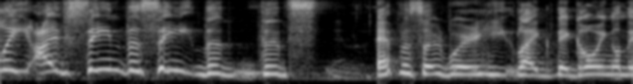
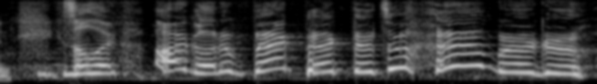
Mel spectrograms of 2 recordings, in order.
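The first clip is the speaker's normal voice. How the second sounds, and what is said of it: Imitates a cartoon character's voice. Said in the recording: “that was actually a pretty good Steven Universe impression.”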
